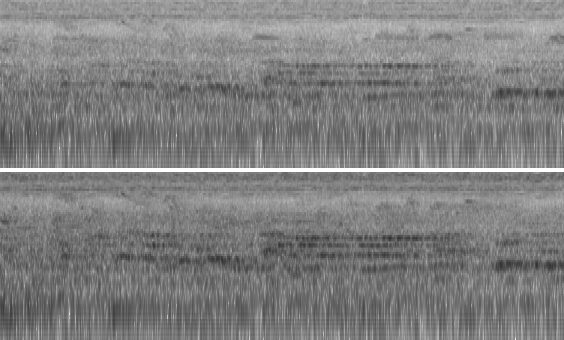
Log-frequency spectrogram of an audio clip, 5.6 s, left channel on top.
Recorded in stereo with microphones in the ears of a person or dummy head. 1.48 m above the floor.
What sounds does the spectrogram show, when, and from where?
0.0 s an insect: 40° right (ahead or behind)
